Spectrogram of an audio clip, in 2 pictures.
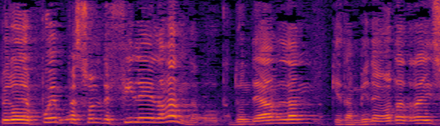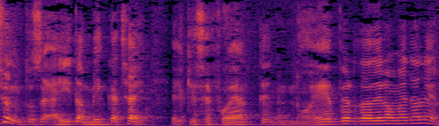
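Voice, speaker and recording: Rushing at a very fast pace with hardly any pauses, a man with a Chilean accent swings his high voice very widely in pitch. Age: 40s. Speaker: podcast host. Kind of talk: casual chat.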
